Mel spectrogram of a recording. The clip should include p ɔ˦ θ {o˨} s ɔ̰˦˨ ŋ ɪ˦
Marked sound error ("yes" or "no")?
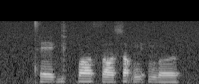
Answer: yes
